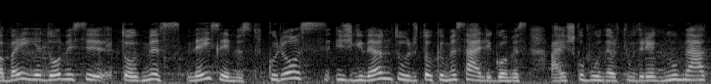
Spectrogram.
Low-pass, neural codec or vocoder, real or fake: 7.2 kHz; vocoder, 44.1 kHz, 128 mel bands, Pupu-Vocoder; fake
